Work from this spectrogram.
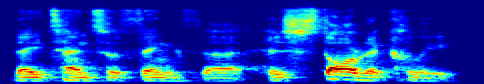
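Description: A man's voice: on the low side, normal speed, darkish tone. Chatty man giving a slide talk. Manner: chatty, frequent restarts and fillers, occasional laughs. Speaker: presenter. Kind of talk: informal slide-talk presentation. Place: small room indoors. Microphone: webcam on a video call.

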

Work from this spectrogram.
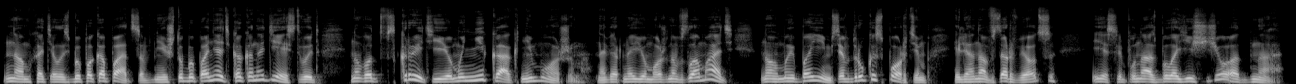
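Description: A man's voice: medium pitch, animated, moderate pace, darkish tone, dry recording, clean studio sound, natural voice. A man voicing an eager, inquisitive engineer neighbour who questions and explains in an audiobook story. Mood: eager, puzzled. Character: agitated, inquisitive male engineer neighbour, technically minded. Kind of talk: audiobook character acting.

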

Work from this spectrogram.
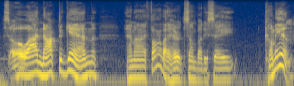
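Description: A man playing a plain-spoken rural farmer in a live audio drama, telling his story in a folksy, halting way. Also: medium pitch, very animated, creaky, faint music behind, heavily acted. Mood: uneasy recounting.

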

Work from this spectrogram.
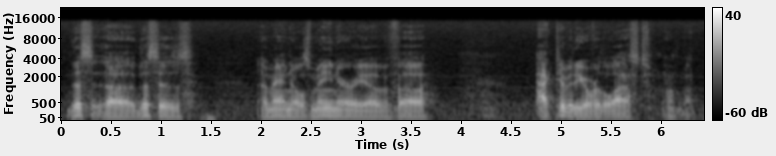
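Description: Low-voiced man giving a technical keynote. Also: little pitch movement, darkish tone. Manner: measured, frequent ums and restarts. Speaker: keynote speaker, engineer. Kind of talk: technical conference presentation. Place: dim conference hall, standing by projector screen.

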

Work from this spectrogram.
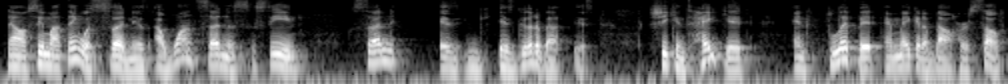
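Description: Low, mellow-voiced Texan man vlogging. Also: moderate pace. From Texas. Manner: animated, repeats phrases, talks straight to viewers. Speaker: reality TV recap vlogger. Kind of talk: casual opinionated review to camera. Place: small indoor room, plain backdrop. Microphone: lapel mic.

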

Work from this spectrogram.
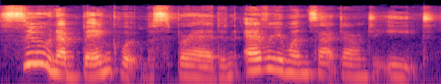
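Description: A woman's voice: medium pitch, animated, normal speed, a little mellow, husky. A middle-aged woman reading a picture book aloud expressively as a storytime reader, indoors at a table.

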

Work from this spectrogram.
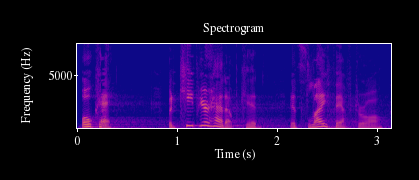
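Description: Casting: supportive, blunt female pal acted by a woman, lively intonation, echoey sound. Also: fairly low pitch, normal speed. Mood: brisk, teasing. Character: hurried, frank, supportive woman friend. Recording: echoey hall-like reverb.

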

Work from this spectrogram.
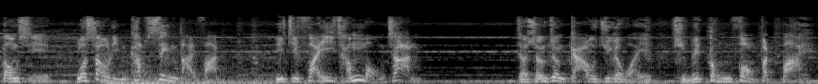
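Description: Aging deposed sect leader, gravelly voice, dramatic swings, proud and brooding, Hong Kong Cantonese, radio drama over music. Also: male voice, medium pitch, big pitch swings, measured pace. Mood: indignant. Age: older. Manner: theatrical, sighing, declamatory. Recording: music bed behind the voice.

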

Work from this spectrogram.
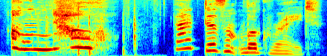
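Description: A woman's voice: very high-pitched, wildly swooping pitch, sharp tone, slight background noise, heavily acted. An actress voicing a curious, upbeat young female detective, chirpily talking to herself in a video game. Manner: chirpy self-talk, quick remarks to herself. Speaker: game protagonist.

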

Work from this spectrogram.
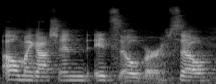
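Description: A woman's voice: medium pitch, level tone, unhurried, bright, forceful tone, a little hiss or hum. A young adult woman with an American accent chats casually and enthusiastically to camera, sharing recommendations with emphatic, chatty delivery. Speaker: vlogger. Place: living room at home. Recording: roomy indoor echo.

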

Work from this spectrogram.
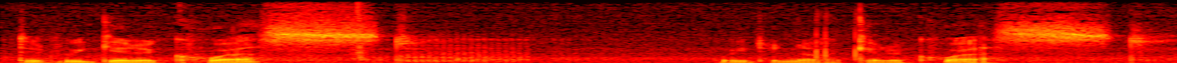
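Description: Male gamer, slow and halting, heavy vocal fry, casual commentary over clear background noise. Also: a bass voice, steady tone. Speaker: gameplay streamer. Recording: noisy, game sounds behind voice.

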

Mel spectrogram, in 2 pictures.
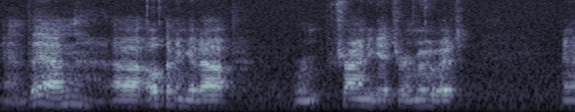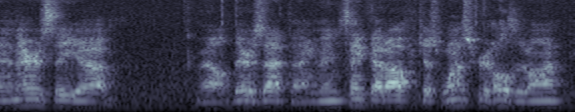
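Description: A man casually walking through a cassette deck repair, rambling with halting restarts. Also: fairly low pitch, steady tone, a little hiss or hum. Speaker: electronics repair hobbyist. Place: room, filming photos on a monitor. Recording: roomy, distant camera audio.

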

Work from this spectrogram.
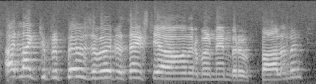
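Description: A man's voice: extremely high pitch, racing, lo-fi sound. An actor playing a pompous, fussy male small-town mayor in a film comedy, formal and emphatic. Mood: ceremonious.

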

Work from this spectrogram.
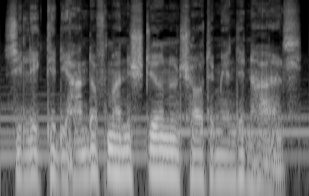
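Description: A man's voice: low-pitched, moderate pace, music in the background. A man acting as a brooding police detective who narrates his case in first person in a German crime radio play. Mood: reflective, subdued.

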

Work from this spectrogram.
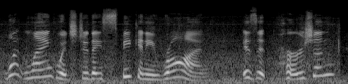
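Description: A middle-aged woman reporter interviewing tourists outdoors with a handheld mic, speaking slowly and clearly for learners. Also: high-pitched, lively intonation, noisy background. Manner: upbeat, enunciates carefully. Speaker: reporter host of an English lesson. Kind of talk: slow, clear scripted interviewing. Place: outdoors on city streets. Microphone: handheld microphone.

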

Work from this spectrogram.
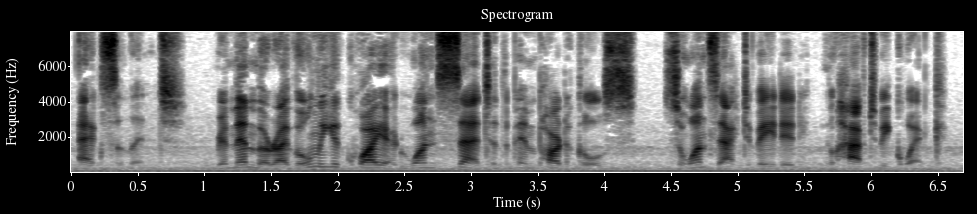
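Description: Commanding villain mastermind, male actor: gravelly, piercingly tense, mid-pitched, for superhero audio roleplay. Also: normal speed, sharp tone, a little hiss or hum, poor audio. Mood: commanding, plotting. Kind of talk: ASMR roleplay audio drama.

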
